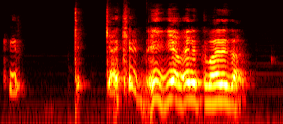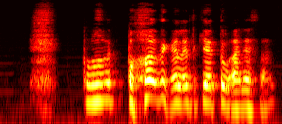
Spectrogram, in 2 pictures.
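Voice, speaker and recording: An actor as a sobbing, begging husband. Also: male voice, fairly high pitch, expressive, normal speed, muffled recording. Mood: self-loathing. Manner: stammering, pleading, sobbing. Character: remorseful husband begging his estranged wife. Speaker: actor in a short drama. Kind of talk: melodramatic acting. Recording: faint music behind.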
